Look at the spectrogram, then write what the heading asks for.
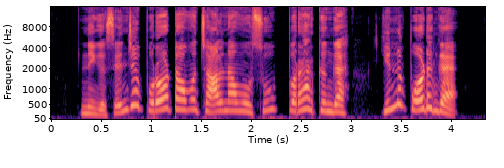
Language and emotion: Tamil, happy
